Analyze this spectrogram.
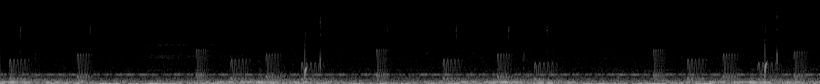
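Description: Short electronic beeps sound one after another.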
